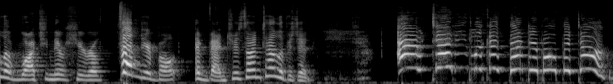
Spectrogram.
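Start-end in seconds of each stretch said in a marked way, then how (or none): 3.1-6.1 put-on very high excited child voice; little puppy calling to daddy; high squeaky puppy excitement.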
